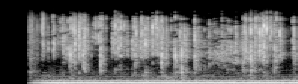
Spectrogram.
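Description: A woman's fingertips and palms press and rub a flat sheet of clear plastic bubble wrap, with hollow air-filled bubbles, lying on a table. Dense, bright crinkling and small popping crackles run continuously over a steady low hum.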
